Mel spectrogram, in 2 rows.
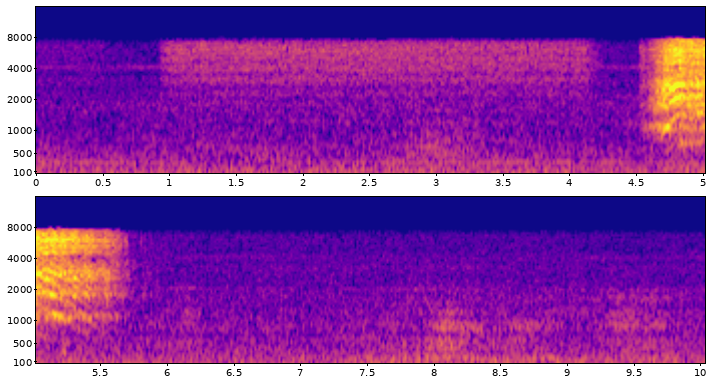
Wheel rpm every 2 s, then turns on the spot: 0, 0, 40, 0, 0.
none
